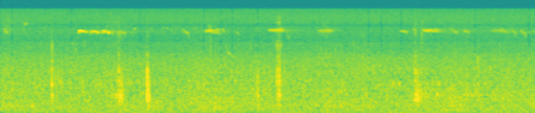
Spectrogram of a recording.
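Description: Near silence, with faint, very high, thin chirps from small birds in the reeds, short and scattered through, and a few soft ticks.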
